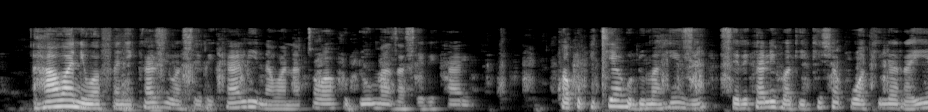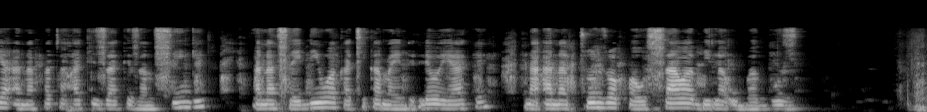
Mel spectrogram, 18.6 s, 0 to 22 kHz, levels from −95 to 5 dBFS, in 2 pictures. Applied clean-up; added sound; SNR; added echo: classical method log-MMSE.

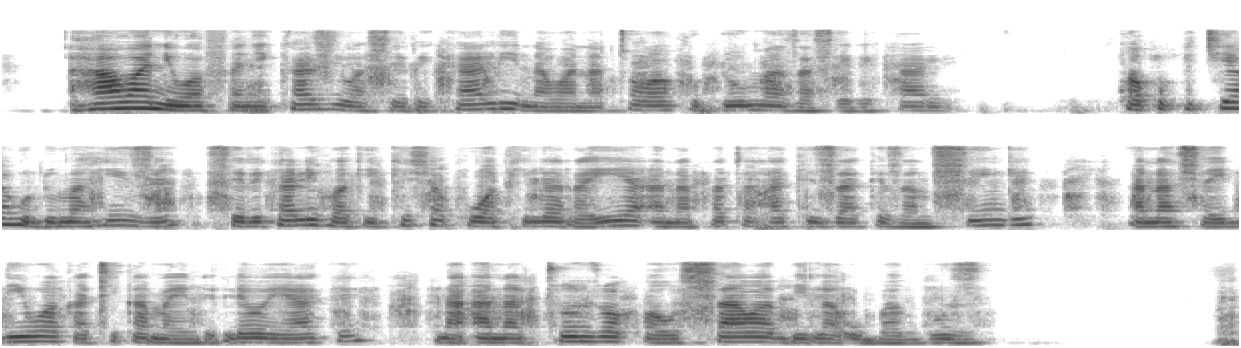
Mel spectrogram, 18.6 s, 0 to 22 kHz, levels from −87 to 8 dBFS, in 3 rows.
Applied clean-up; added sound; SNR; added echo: neural mask model Resemble Enhance denoiser.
